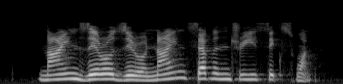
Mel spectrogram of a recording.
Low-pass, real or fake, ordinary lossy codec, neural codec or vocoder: 7.2 kHz; real; none; none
